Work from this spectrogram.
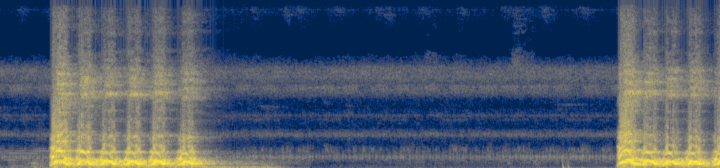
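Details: Dog letting out a rapid volley of loud, harsh barks for about one and a half seconds, a long silence, then another volley starts.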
